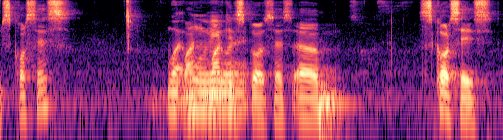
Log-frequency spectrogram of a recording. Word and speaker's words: Scorsese: How you pronounce the last name? Scorsese.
